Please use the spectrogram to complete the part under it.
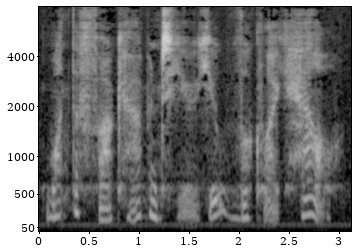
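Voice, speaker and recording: A woman's voice: mid-range voice, a little slow, slight background noise, close to an everyday voice. A woman voicing a laid-back young male friend in a whispered role-play, crude and joking.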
